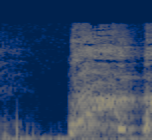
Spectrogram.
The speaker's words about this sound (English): Still coughing because of fucking trees.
